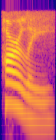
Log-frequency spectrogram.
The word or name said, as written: Harley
